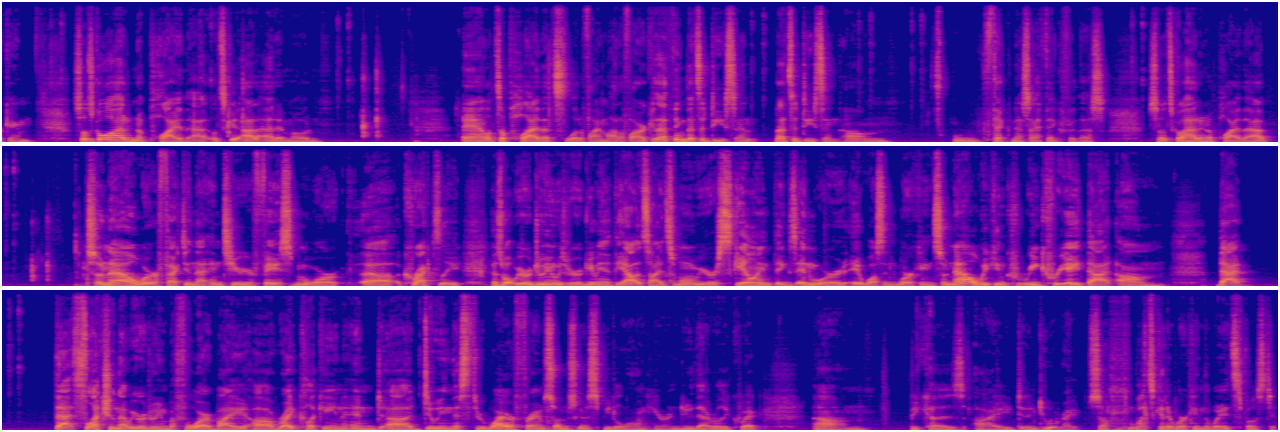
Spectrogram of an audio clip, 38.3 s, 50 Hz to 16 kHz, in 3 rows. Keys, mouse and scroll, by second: 0.4-1.7 drag, 1.9 click, 2.2 Tab, 3.3 click, 3.6 Tab, 4.2-4.5 scroll down 2, 4.5 middle click, 4.9-5.4 scroll down 3, 5.4 middle click, 7.5 click, 7.7 click, 8.5 click, 9.1 click, 11.3 click, 12.8 click, 13.0 Tab, 14.4 scroll up 2, 15.1-16.2 middle drag, 16.2-17.3 scroll down 3, 17.3 scroll down 2, 17.7 middle click, 21.8-22.2 scroll up 3, 22.5 middle click, 23.6-24.3 scroll up 3, 24.4 middle click, 25.5 click, 27.3 alt+click, 28.3 middle click, 28.8 scroll down 1, 29.8 click, 30.1-30.8 scroll up 5, 30.8-32.5 middle drag, 32.7-33.2 scroll up 3, 33.2 middle click, 34.6 alt+shift+click, 35.5-36.1 scroll down 4, 36.1-37.2 middle drag, 37.5-37.9 scroll up 3, 37.9 middle click.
